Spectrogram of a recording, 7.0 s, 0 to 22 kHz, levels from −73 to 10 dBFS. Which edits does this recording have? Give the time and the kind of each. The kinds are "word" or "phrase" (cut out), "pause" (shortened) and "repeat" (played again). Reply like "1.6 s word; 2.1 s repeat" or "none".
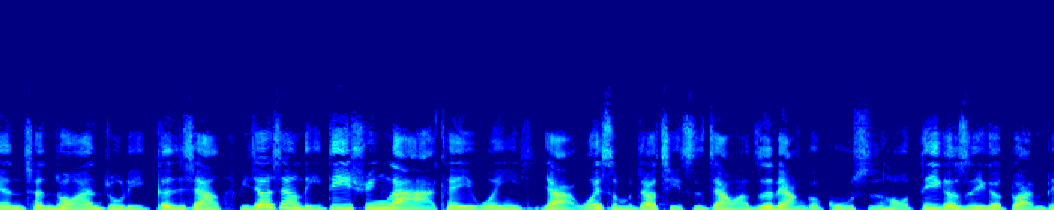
1.5 s pause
